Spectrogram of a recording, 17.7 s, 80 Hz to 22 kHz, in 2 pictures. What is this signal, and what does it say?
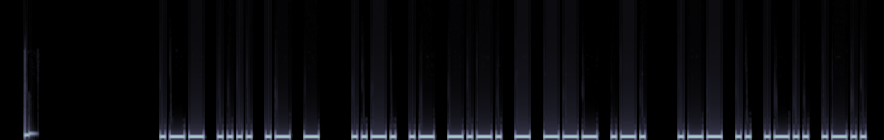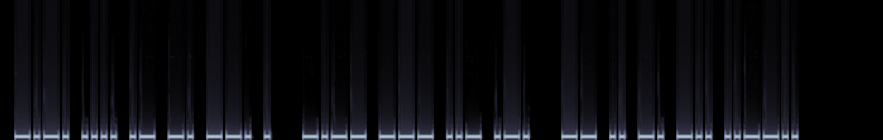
Morse code, heard as a keyed tone, about 25 wpm, 700 Hz. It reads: WHAT FACTOR WILL CHANGE YOUR MIND?
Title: Sentences from Top 1300 Words 25wpm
